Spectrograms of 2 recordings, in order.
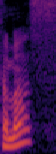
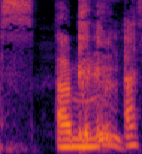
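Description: First: The letters are said smooth and flowing together. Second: The letters are said choppy and separated. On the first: The speaker calls it right. "Det er mer som et kjærtegn" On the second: The speaker calls it wrong. "det er veldig sånn stakkato og oppstykket"

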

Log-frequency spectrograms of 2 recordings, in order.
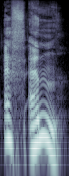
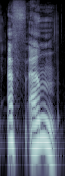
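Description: First: The stress is on the letter N. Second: The stress is on the letter F. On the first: "med trykk på N" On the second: "med trykk på F"

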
